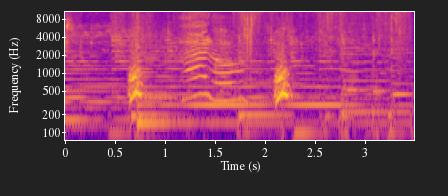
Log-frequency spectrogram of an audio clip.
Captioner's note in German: Freudiges Bellen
